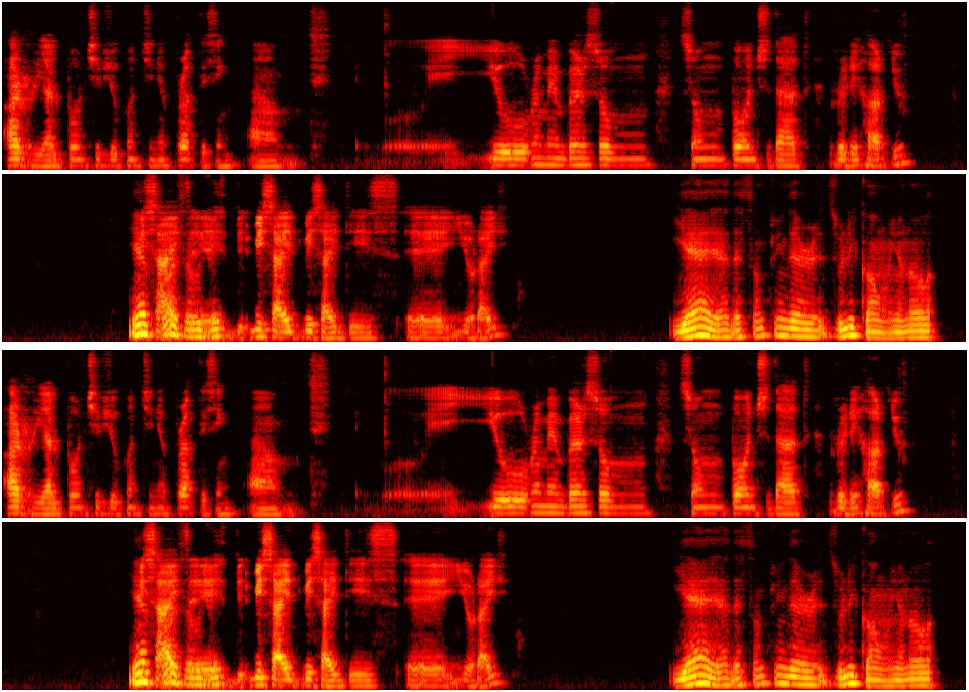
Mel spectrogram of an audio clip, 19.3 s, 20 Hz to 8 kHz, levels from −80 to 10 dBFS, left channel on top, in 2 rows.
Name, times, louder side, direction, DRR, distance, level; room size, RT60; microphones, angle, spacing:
voice 1, 0.0-3.2 4.0-8.0 8.3-9.1 11.0-14.7, right 2 dB, 25° right, 0.7 m, -28 dB
voice 2, 10.9-11.9 16.4-18.9, left 1 dB, 10° left, 0.3 m, -19 dB
3.8 x 2.3 x 2.7 m
head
